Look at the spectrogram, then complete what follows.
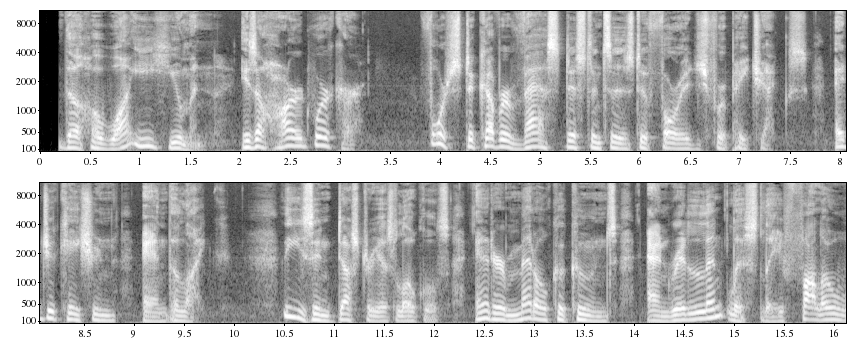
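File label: Radio Commercials, Narration Style Delivery, male voice; Hele Gas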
